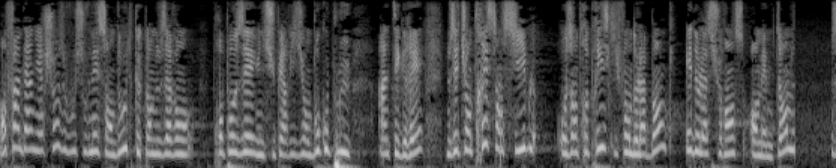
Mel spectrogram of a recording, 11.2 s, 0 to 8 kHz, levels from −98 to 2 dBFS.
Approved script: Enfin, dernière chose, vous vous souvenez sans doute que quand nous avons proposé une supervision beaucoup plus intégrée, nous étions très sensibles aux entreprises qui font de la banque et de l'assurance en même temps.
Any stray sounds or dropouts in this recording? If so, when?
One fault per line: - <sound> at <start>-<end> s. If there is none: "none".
none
